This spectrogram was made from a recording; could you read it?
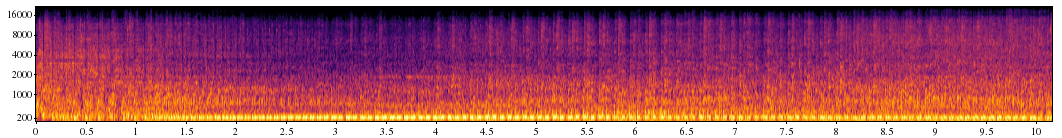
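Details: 1978 Harley FL shovelhead with 93ci stroker big-bore motor, new build by Tatro Machine; in neutral, starts right up after carb tickler priming and settles into a steady loping idle, even firing pulses, no knocks or rattles, running healthy.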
